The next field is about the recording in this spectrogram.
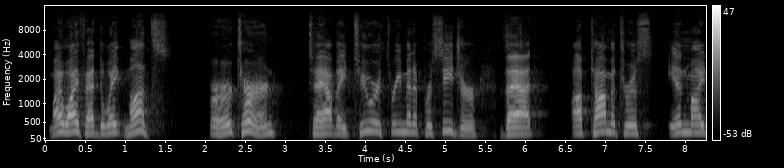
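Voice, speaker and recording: A male state lawmaker addresses the chamber in debate. His voice is fairly high for a man, clean and resonant. He phrases things plainly, with some hesitation. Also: a bit bright. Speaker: state legislator. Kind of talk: floor debate speech. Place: legislative chamber.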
